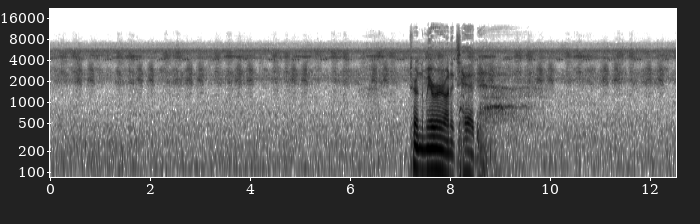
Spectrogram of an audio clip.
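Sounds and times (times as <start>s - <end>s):
crickets chirping at night: 0.0s - 12.5s
speech: 7.3s - 8.9s.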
